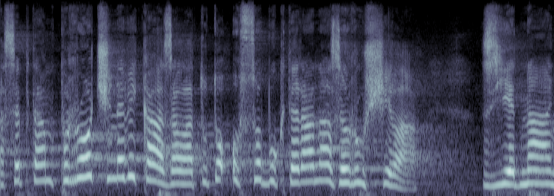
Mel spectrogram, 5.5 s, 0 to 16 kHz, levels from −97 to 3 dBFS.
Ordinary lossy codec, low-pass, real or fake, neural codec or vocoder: Opus, 64 kbps; 14.4 kHz; real; none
